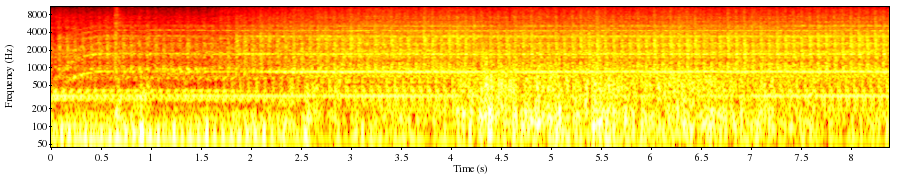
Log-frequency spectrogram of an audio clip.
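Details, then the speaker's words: Yanmar SB12 marine diesel after fuel line repair, about 41°F, shifted from forward into reverse under load: clatter settles into a firm even beat, no misses or stumbles; normal healthy running. "It's under gear. It's in gear now, forward. Seems to be pretty strong. Go ahead and put it in reverse."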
